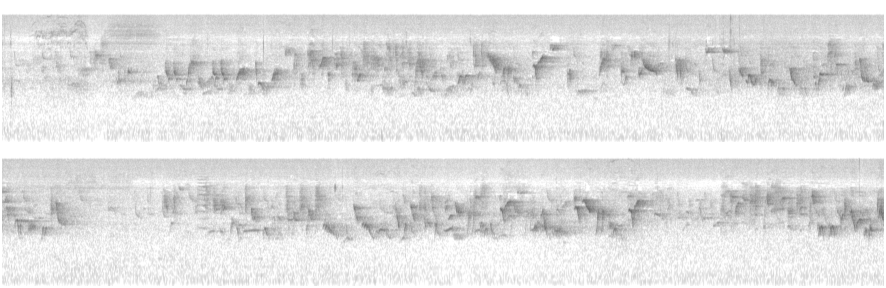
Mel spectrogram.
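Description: Faint chorus of songbirds: many short, quick, high chirps overlapping one another, with a brief lull about halfway through.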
